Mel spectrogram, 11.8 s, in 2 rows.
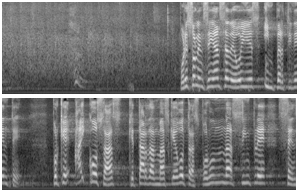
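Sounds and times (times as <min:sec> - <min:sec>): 
audience applause: 0:00.0 - 0:03.3
speech: 0:03.6 - 0:11.7.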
